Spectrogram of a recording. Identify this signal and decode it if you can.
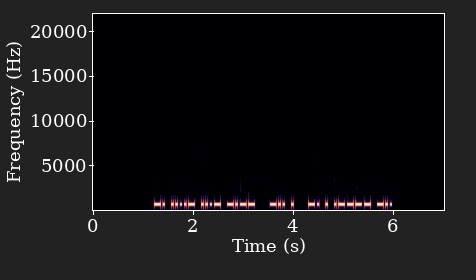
Morse code, heard as a keyed tone, about 27 wpm, 690 Hz. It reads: N4VY DE NE1D
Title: USA Callsign DE Callsign - 4 Characters - 28wpm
